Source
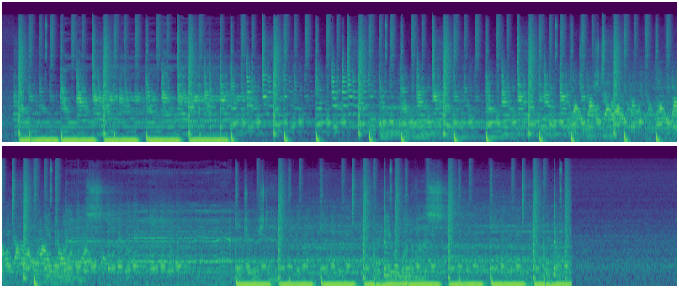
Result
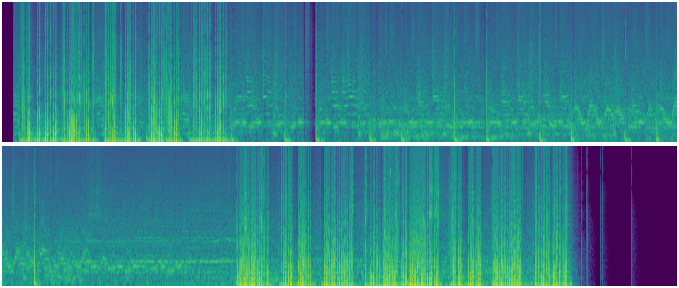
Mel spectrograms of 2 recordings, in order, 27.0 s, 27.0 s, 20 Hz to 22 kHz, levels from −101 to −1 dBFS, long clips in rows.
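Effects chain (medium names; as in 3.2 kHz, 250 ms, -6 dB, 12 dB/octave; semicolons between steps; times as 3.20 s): tilt EQ -2 dB/octave; companded quantiser 2-bit; reverberation RT60 0.45 s, pre-delay 4 ms, DRR 14.5 dB; trim -6.5 dB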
